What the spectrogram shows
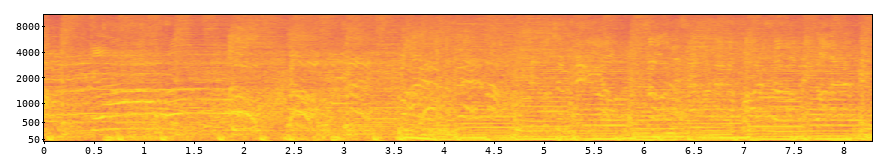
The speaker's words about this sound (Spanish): Esta canción no se oxida.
